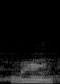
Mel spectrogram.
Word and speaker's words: Lang: spelled L AMG but I believe the correct pronunciation it's long anyway coordinated research I've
